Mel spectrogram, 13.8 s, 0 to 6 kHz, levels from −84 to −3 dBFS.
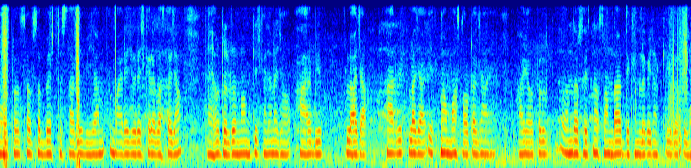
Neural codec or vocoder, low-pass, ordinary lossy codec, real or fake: vocoder, 22.05 kHz, 80 mel bands, WaveNeXt; 5.4 kHz; none; fake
